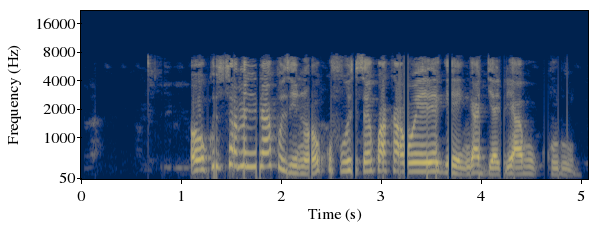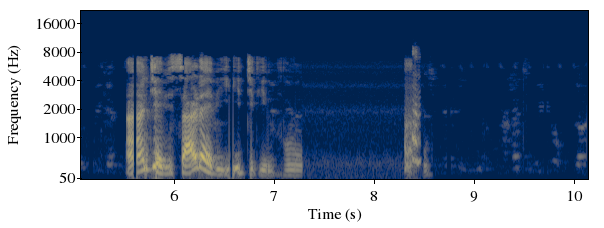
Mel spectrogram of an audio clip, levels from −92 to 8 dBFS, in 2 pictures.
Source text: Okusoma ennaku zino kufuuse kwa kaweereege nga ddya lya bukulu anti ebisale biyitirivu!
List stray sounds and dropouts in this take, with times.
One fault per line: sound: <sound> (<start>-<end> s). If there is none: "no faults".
sound: laugh (8.3-8.5 s)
